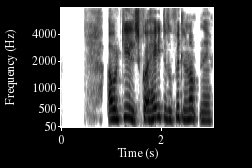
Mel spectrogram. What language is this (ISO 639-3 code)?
isl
